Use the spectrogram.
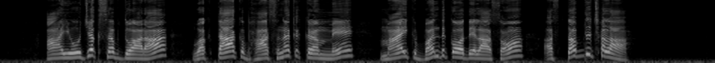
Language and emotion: Maithili, surprised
